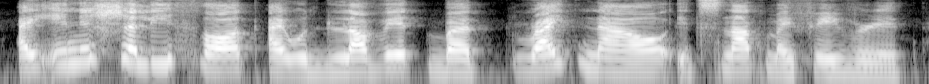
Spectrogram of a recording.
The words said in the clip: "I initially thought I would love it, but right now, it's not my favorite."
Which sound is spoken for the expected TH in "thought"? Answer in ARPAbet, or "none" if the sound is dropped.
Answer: TH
